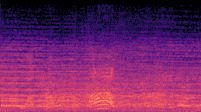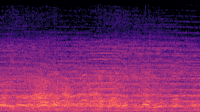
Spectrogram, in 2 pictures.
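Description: A crowd of young men shouts and talks over one another outdoors.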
